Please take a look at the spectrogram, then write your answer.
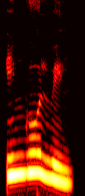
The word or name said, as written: ಇಂಗೋಲ್ವಿಲ್ಲ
